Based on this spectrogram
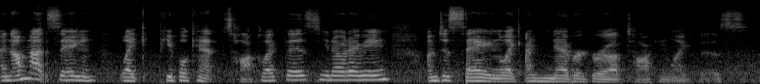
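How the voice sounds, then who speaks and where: A woman speaks over noticeable background noise. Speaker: crafting and planner YouTuber. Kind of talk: casual livestream chat while crafting. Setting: live stream.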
